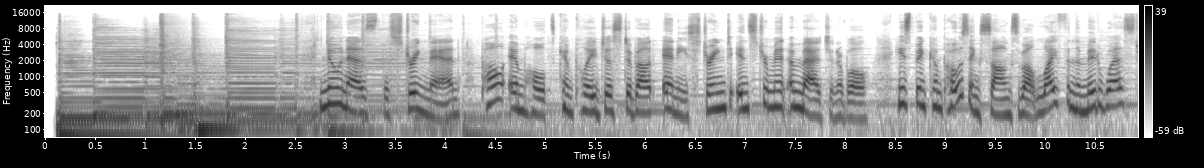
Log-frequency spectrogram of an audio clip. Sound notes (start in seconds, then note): 0.1 bright music; 2.9 voiceover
